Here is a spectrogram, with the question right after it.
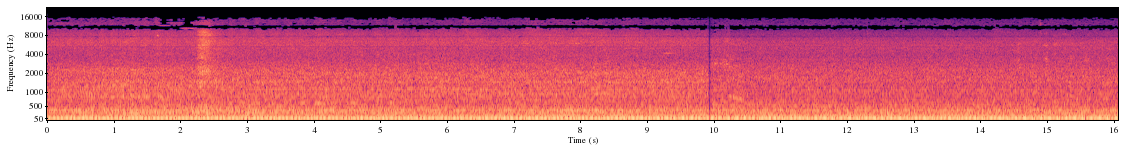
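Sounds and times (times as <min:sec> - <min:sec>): diesel locomotive engine running: 0:00.0 - 0:16.0.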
